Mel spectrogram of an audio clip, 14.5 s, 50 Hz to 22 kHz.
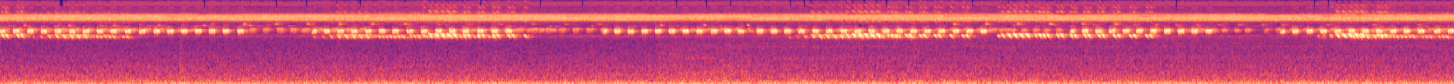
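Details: Insects of autumn calling beside ripened rice paddies in Japan, captured with a ZOOM H1essential: long runs of quick high-pitched pulses broken by brief gaps, overlapping fainter trills, steady shrill high hiss and a low hum beneath.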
